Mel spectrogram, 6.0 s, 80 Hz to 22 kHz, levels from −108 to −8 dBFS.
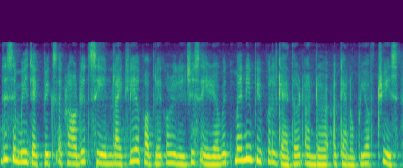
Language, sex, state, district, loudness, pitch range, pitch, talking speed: English, female, Assam, Kamrup Metropolitan, -15 LUFS, 190-230 Hz, 200 Hz, 120 wpm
